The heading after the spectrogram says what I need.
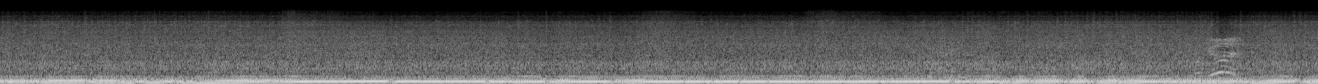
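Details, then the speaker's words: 1964 carburetted beater: deep, steady idle with an even low drone, no stumbling or surging; now idles on its own, sounds much better. "all right that sounds much better much much better yep it idles on its own now"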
